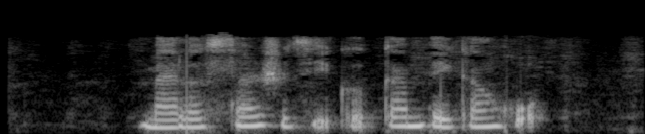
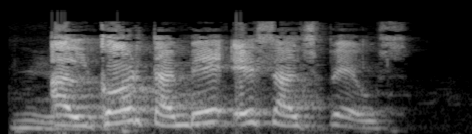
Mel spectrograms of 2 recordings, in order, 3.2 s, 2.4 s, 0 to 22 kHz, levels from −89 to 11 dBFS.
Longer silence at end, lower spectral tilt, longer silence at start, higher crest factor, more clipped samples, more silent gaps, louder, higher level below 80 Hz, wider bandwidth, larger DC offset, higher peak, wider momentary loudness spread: first, 0.5 s vs 0.35 s; first, -4.5 dB/octave vs 0 dB/octave; first, 0.7 s vs 0.05 s; about the same, 16 dB vs 16 dB; neither; neither; second, -21 LUFS vs -13 LUFS; about the same, -58 dBFS vs -58 dBFS; second, 7.8 kHz vs 16 kHz; neither; second, -6 dBFS vs 0 dBFS; second, 8 LU vs 15 LU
